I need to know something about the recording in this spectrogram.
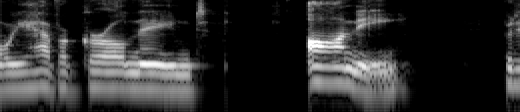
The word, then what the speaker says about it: Any: girl named Anie, but it's spelled any a n y like any day of the week. I've seen that. I don't know if it was a character in a book or something like that, but I I've seen that before. But it's anie. A n y. And so I now I just write it a h nee. So that I'll say anie.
